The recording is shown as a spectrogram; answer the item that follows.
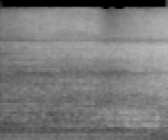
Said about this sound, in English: As the song was coming to a climax, the basilisk began hissing louder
